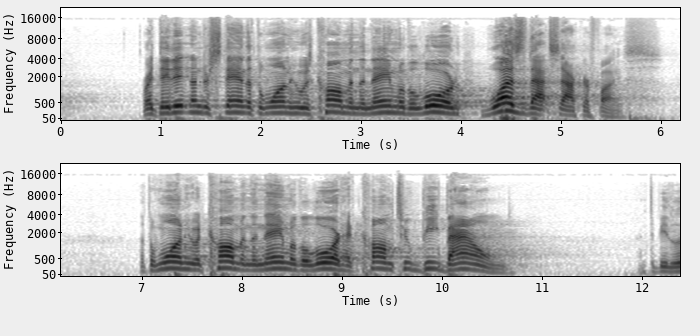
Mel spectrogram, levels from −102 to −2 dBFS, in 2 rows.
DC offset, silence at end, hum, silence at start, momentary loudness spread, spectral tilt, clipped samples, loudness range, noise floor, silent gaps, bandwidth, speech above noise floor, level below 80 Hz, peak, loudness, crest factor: under 0.1%; 0 s; none; 0.85 s; 16 LU; -4 dB/octave; under 0.1%; 6 LU; -75 dBFS; none; 16 kHz; 55 dB; -50 dBFS; 0 dBFS; -20 LUFS; 22 dB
